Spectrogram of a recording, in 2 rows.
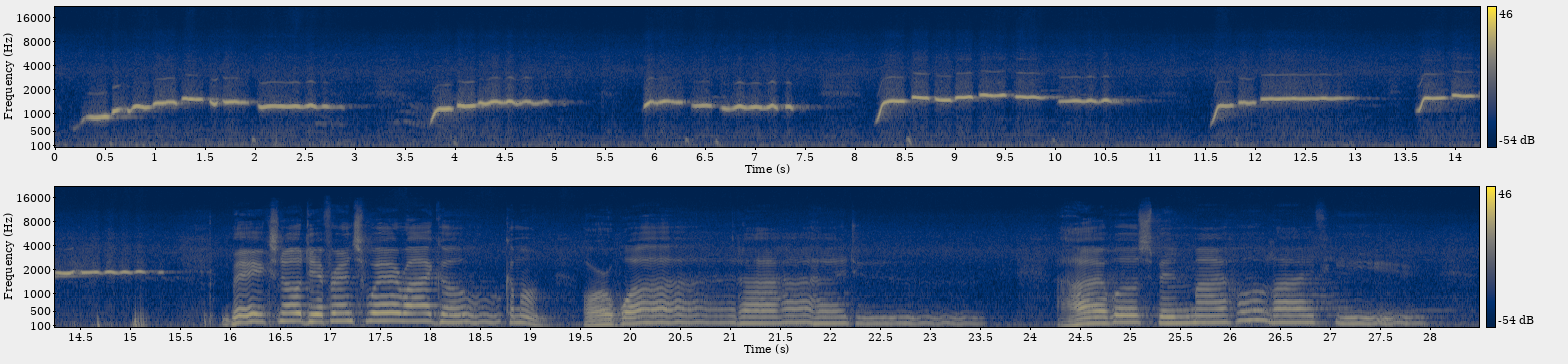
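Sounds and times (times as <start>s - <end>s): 
person whistling a tune: 0.2s - 3.0s, 3.8s - 5.2s, 5.9s - 10.9s, 11.6s - 15.5s
speech: 16.0s - 22.4s, 24.4s - 28.0s.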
